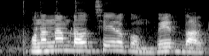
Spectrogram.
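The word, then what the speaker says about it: Svedberg: এস ভিই ডি উনার নামটা হচ্ছে এরকম ভেদবার্গ ডি ও আরজি তো উনার নামটা শুরু হয়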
